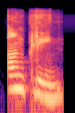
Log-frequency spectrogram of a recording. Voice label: "unclean", Indian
